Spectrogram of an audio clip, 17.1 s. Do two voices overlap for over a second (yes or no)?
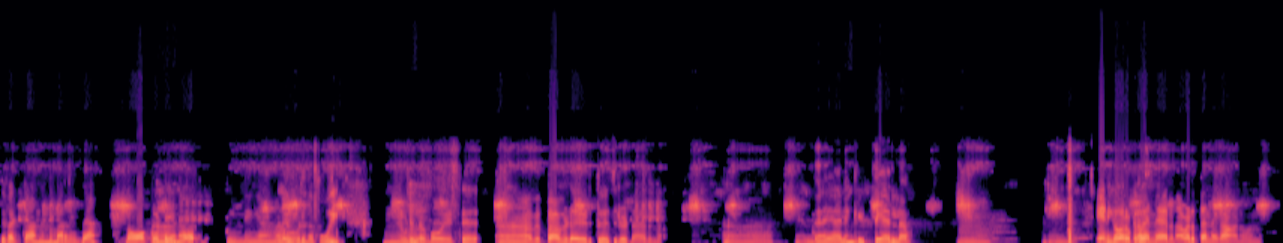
no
